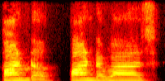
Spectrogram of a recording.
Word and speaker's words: Pandav: Like it's a Sanskrit word, and let it be spelled, let it be pronounced the way uh, it is pronounced in Sanskrit. So I stick with Pandav, all right?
